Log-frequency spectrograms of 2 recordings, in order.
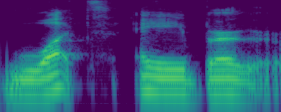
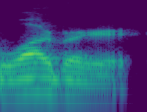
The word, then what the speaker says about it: Whataburger: But here, I've grown up, anybody is going to say, you want to go to Whataburger? And no one says Whataburger. They say Whataburger. Like almost like you're saying water, but if you say it right, it's not water.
